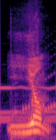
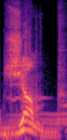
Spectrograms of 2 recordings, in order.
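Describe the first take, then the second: First: The word begins with a Y sound. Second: The word begins with a J sound.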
